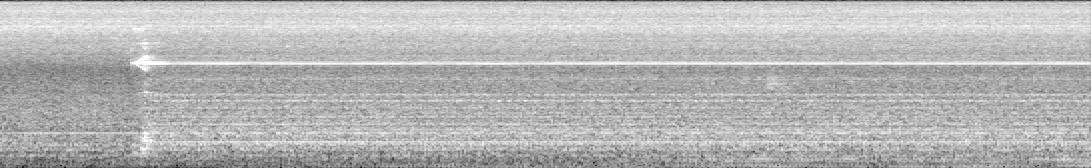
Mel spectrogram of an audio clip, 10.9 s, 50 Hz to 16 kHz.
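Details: 1999 Daewoo DMV-500 vertical machining center spindle stepping up from 1000 toward 8000 rpm: smooth, even run with a clean high tone, no vibration, rumbling or knocking; spindle sounds healthy.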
